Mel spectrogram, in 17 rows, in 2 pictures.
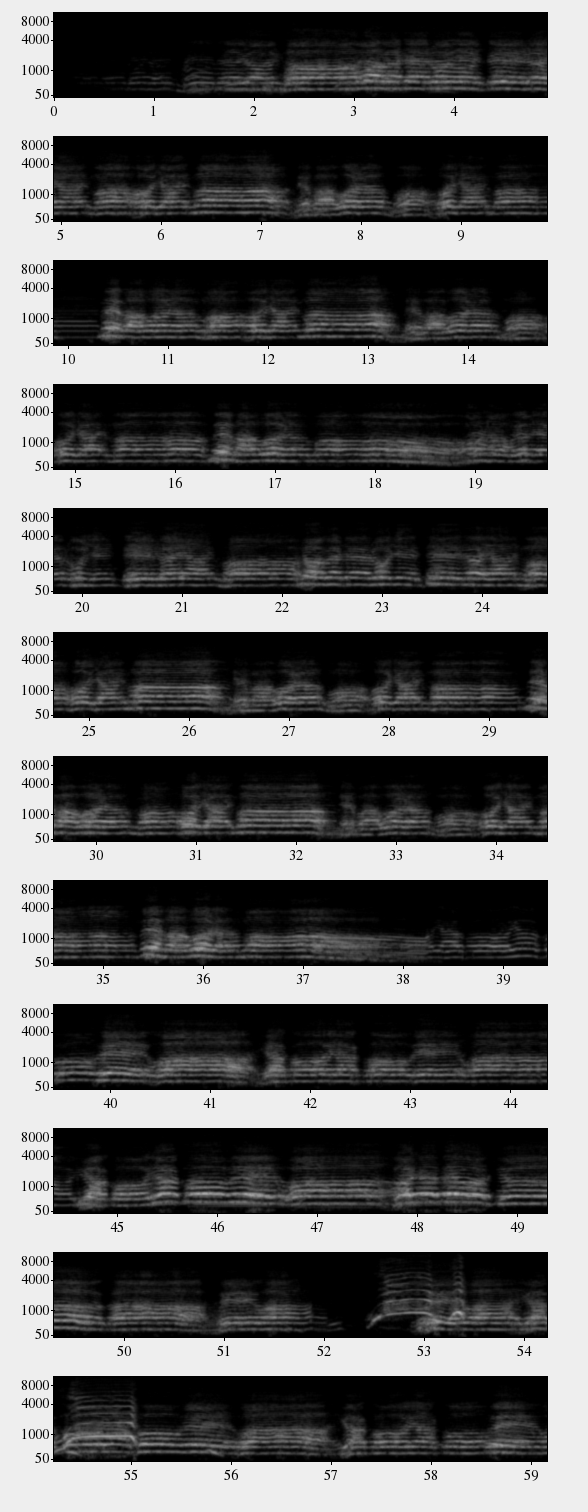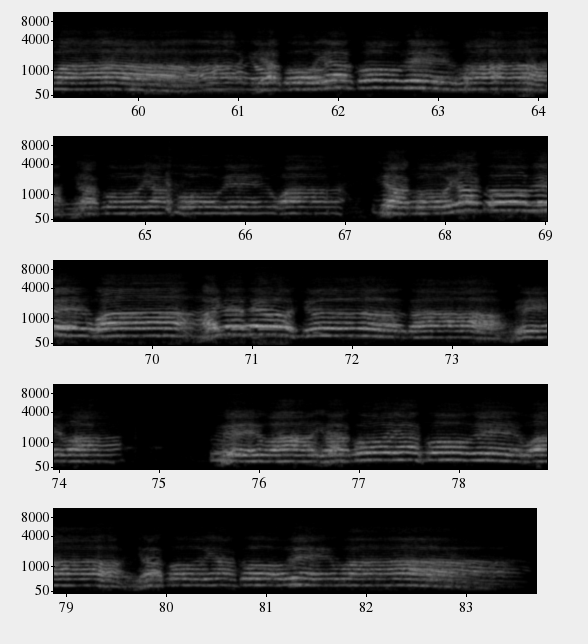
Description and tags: Song number 5 from the "Kayapo Chants". Group of male Kayapó native brazilian indians singing "the warrior chant", in "Las Casas" tribe, in the Brazilian Amazon. Recorded with Sound Devices 788, two Sennheiser MKH416 in "AB" and one Sennheiser MKH60 in center. Mixed in stereo.
amazon, brasil, brazil, caiapo, chant, field-recording, indian, indio, kayapo, male-voices, music, native-indian, rainforest, ritual, tribal, tribe, tribo, voice, warrior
